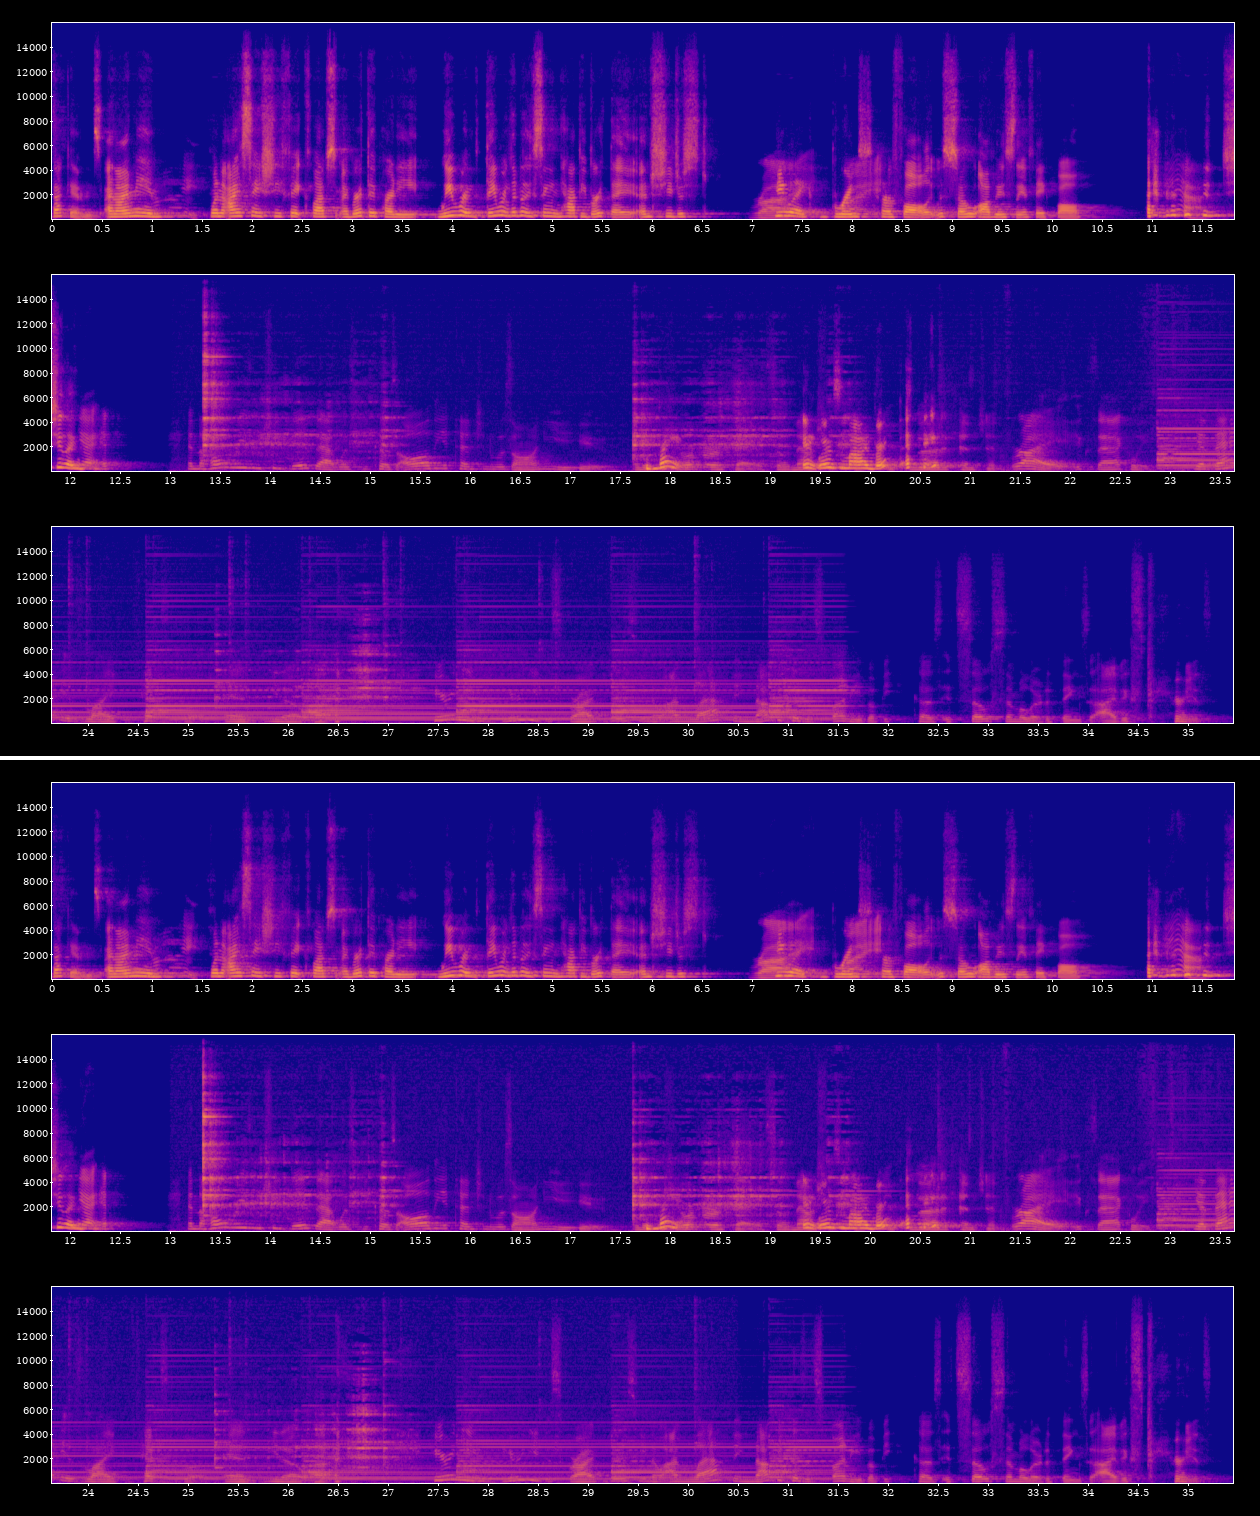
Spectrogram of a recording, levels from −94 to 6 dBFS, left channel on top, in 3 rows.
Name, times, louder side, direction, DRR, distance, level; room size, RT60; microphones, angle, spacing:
voice 1, 0.0-1.1 1.6-6.5 7.2-7.5 7.8-10.3 10.9-12.1 17.8-18.1 19.3-20.7, left 3 dB, 35° left, 17 dB, 0.5 m, -27 dB
voice 2, 1.0-1.5 7.0-7.6 7.9-8.3 11.1-11.5 12.1-12.3 13.2-19.6 19.8-24.7 25.0-26.6 27.0-31.9 32.3-35.1, right 2 dB, 20° right, 14 dB, 0.7 m, -43 dB
sound 1, 13.0-30.5, right 4 dB, 65° right, 3.6 m, -45 dB
Clock, 22.9-31.6, left 4 dB, 10° left, 4.0 m, -43 dB
20.0 x 9.5 x 6.8 m, 0.92 s
head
